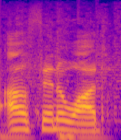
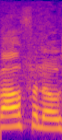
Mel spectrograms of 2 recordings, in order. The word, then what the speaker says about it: Alfano: nasty is it he calls alphano alfinawad and it it I'm like the names are spoken my dudes who have you up the pronunciation of alfano so badly yeah I've been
